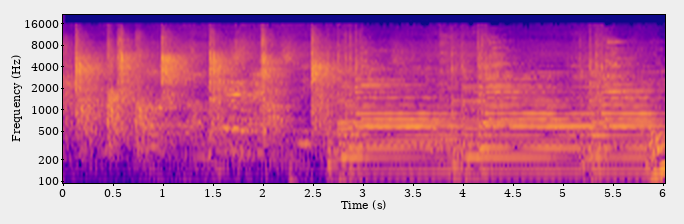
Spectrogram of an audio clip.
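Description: Acoustic guitar strummed in a steady rhythm, about two strokes a second, joined about three seconds in by a harmonica playing held notes over the strumming.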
